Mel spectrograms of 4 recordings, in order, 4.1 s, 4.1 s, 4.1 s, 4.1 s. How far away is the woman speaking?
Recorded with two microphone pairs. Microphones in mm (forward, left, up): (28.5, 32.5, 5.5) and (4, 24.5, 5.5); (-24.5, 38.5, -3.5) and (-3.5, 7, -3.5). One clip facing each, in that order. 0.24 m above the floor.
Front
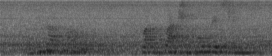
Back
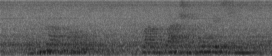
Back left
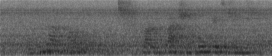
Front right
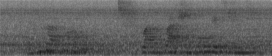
About 3.5 m.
